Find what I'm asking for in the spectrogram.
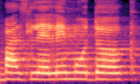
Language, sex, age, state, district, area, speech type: Goan Konkani, female, 18-30, Goa, Murmgao, rural, spontaneous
